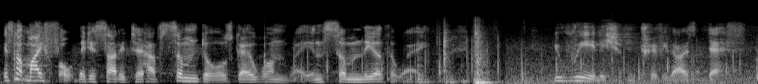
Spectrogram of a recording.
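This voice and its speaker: Stern, formal worker played by a man, medium pitch, expressive intonation, dry humour, audio drama. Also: moderate pace, background noise, natural voice. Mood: disapproving.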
